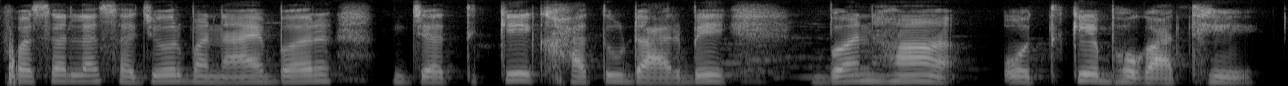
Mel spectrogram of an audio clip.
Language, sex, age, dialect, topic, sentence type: Chhattisgarhi, female, 18-24, Western/Budati/Khatahi, agriculture, statement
